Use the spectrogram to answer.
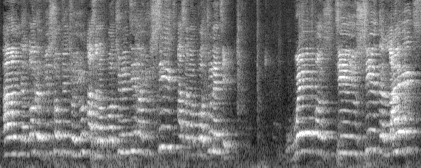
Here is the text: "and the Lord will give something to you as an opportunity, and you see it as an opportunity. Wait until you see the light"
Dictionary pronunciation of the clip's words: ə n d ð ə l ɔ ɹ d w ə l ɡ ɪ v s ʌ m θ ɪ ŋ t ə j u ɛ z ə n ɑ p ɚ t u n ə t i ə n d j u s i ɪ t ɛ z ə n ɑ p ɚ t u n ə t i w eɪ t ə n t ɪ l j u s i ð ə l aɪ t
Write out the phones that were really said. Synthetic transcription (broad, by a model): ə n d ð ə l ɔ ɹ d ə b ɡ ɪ s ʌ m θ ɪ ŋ t ə j u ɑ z ə n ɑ p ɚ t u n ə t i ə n j u s i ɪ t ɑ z ə n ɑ p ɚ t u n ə t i w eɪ ə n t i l j u s i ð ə l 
